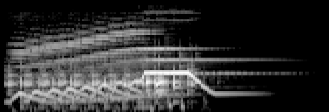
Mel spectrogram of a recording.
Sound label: Cartoon Amazing Vibrating Spell, Magic Sound Effects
